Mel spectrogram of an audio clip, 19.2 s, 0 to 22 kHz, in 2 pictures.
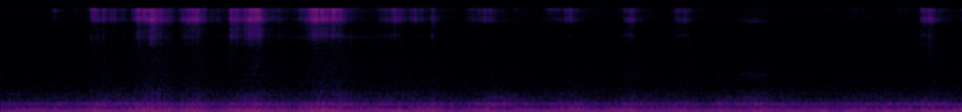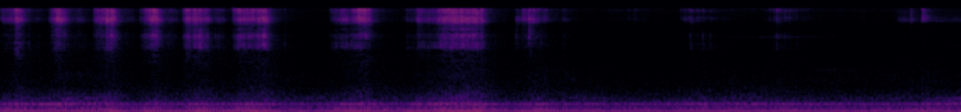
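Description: Faint, short scraping strokes of a vintage Magnetic Silver Steel 13/16" full hollow straight razor cutting stubble through shaving lather. The strokes come in clusters of several, over a steady low hum.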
